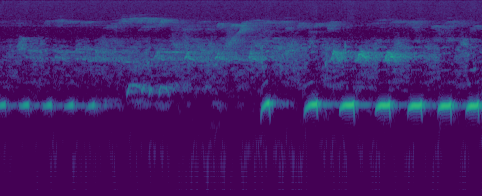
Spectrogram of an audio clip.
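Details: White-eared brown dove (alimokon) near a cage trap: a few soft quick coos, a pause filled with a higher trilling bird, then a loud set of low coos about three a second; a faint insect buzz sits high up.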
